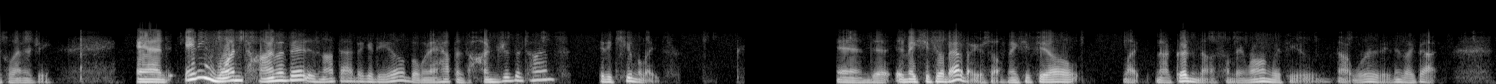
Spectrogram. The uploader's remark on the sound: Finding Love Live Q&A Calls.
